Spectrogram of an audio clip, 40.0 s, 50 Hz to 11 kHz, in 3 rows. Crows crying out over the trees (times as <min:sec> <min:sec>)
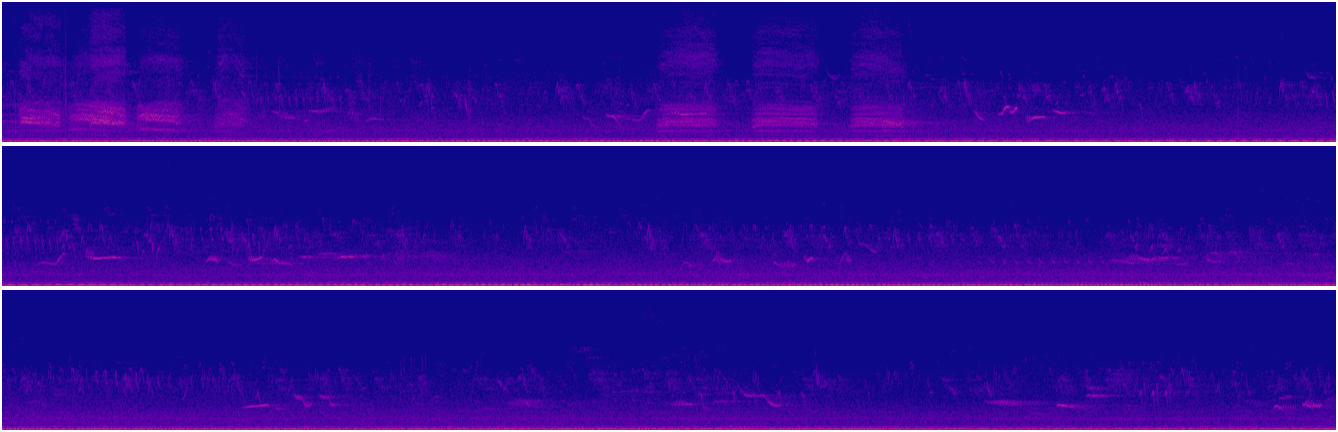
0:00.0 0:03.3, 0:06.1 0:10.0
